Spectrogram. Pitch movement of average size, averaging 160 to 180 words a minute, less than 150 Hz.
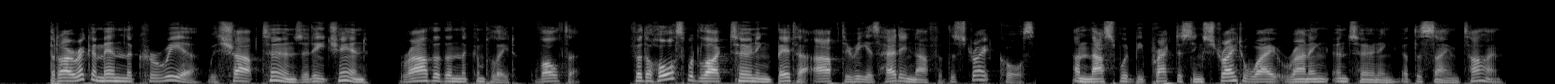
Yes: average, 5.0 semitones; average, 175 wpm; low, 135 Hz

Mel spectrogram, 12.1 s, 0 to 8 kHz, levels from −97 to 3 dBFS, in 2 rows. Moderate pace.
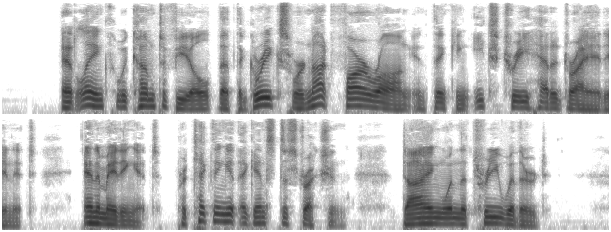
Yes: average, 165 wpm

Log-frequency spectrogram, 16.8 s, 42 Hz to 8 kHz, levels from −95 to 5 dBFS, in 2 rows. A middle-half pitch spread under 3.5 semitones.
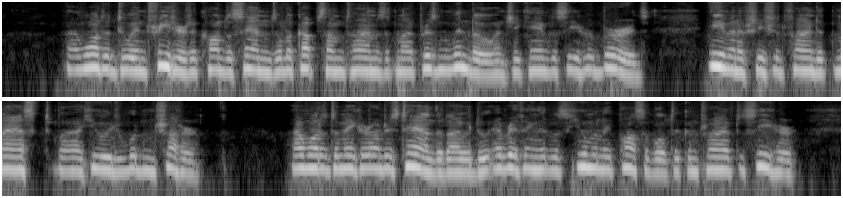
Yes: narrow, 2.6 semitones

